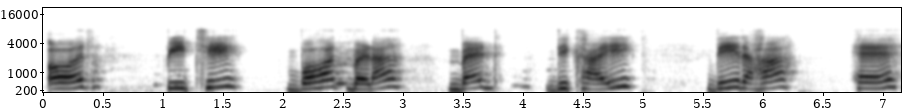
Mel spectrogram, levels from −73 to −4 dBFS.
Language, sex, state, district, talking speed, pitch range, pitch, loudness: Hindi, female, Himachal Pradesh, Shimla, 75 wpm, 250-335 Hz, 275 Hz, -13 LUFS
